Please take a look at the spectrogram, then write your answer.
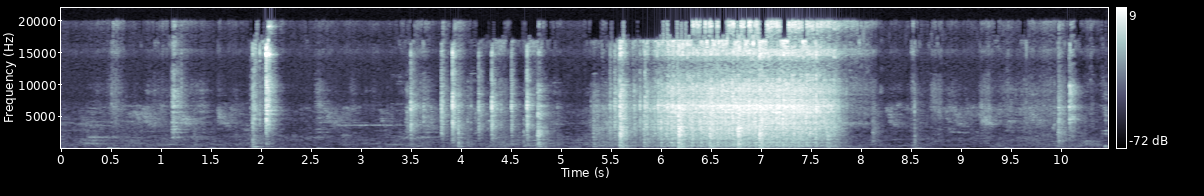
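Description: A sewing machine runs in one steady, whirring burst of about two seconds while stitching a designer kurti, set between scattered clicks and light handling noises in a quiet room.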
